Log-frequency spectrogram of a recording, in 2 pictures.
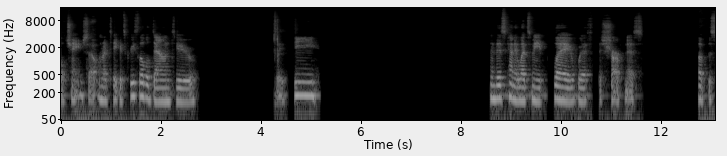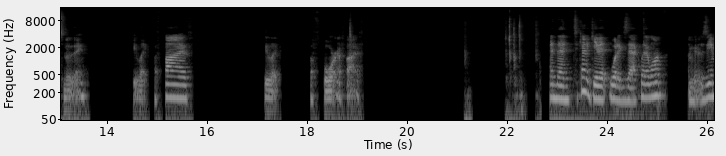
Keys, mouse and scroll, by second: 0.5 click, 4.8 right click, 7.2 click, 11.2 click, 15.4 click, 18.0 right click, 18.9 alt+right click, 19.2 right click, 21.0 alt+right click, 21.3 right click, 21.4 right click, 21.9 shift+f, 22.3 alt+right click, 22.6 right click.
